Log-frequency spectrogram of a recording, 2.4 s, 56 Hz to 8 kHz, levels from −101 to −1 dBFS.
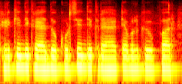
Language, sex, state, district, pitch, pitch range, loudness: Hindi, male, Jharkhand, Garhwa, 140 Hz, 140-145 Hz, -15 LUFS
